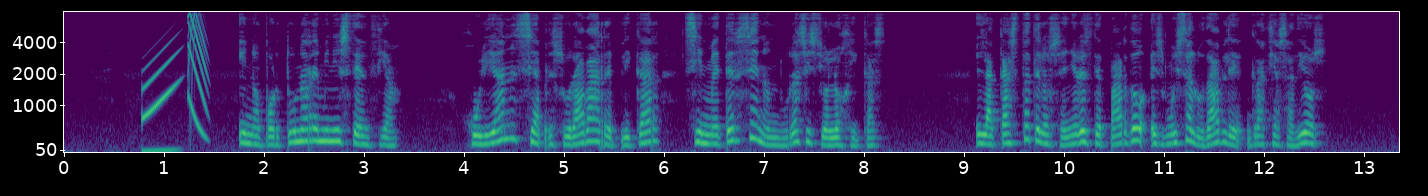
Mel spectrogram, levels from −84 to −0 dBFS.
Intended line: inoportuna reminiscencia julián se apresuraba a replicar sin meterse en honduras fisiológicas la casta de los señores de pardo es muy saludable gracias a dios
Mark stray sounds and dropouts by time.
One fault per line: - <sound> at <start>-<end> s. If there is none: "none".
- chirp at 0.8-1.5 s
